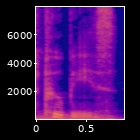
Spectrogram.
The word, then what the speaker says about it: Poopies: where Poopsie got it right and Johnny Knoxville still hit him in the nuts. – You're not even saying his name right. It's Poopies.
